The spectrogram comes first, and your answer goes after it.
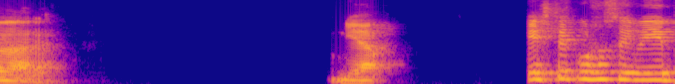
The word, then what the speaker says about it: data: datata Big Data Perdón no se pronuncia deita se pronuncia dara ya este curso se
